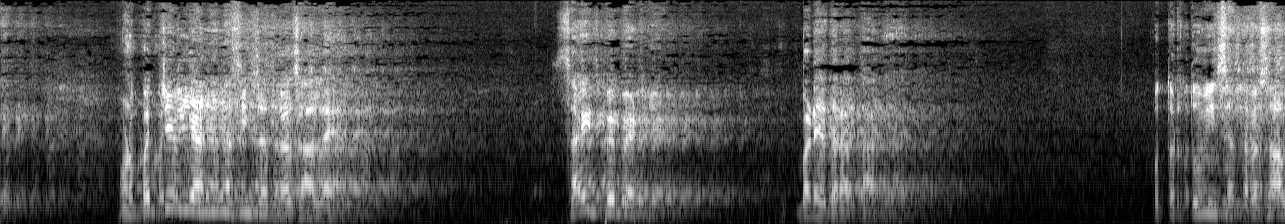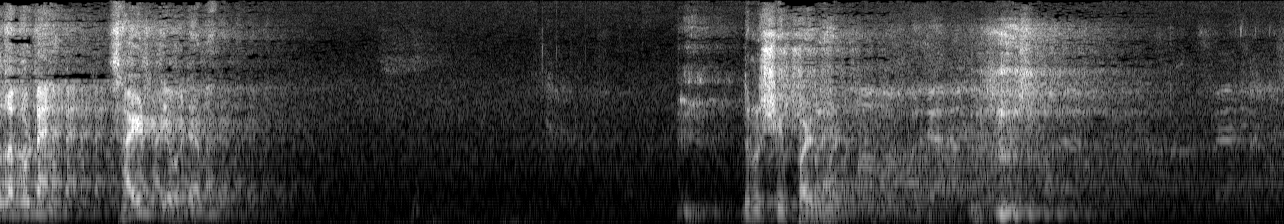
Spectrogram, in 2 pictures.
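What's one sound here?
A middle-aged man speaks forcefully into a microphone, heard through a loudspeaker with echo, in bursts with pauses.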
